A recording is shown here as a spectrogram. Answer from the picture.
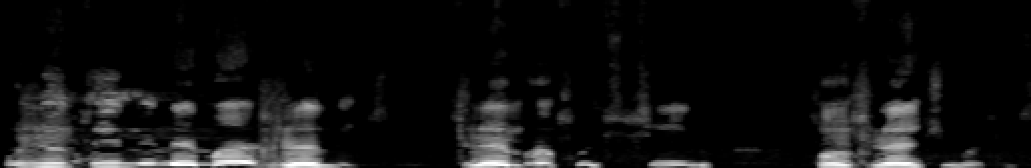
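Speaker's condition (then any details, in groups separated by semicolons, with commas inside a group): Traumatic brain injury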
